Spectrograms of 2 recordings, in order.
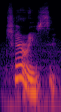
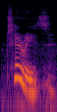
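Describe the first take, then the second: The two takes are said the same way.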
